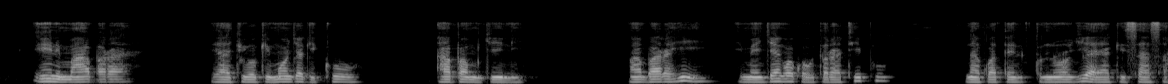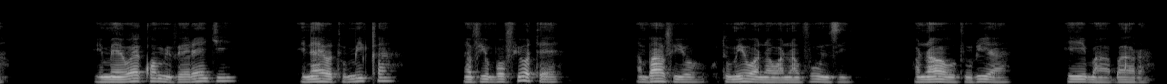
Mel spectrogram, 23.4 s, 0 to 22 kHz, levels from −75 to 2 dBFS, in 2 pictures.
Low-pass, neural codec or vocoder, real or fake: 7.2 kHz; none; real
